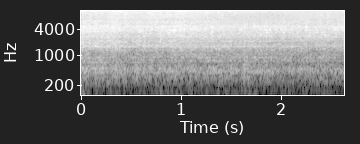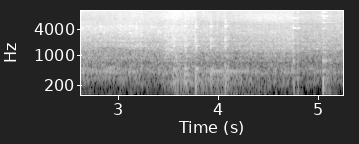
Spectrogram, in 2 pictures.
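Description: Sofrito frying in a hot pan with oil for Dominican rice and beans, a loud continuous sizzling hiss with some crackling and utensil scrapes near the end.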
